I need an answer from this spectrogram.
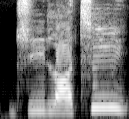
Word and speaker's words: Gilotti: Gilotti is how I pronounce it.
